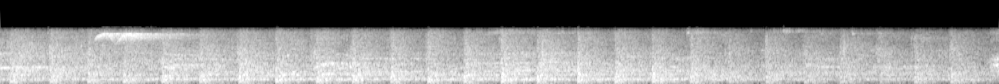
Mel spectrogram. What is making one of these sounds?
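A basketball bounces rhythmically on a wooden floor.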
